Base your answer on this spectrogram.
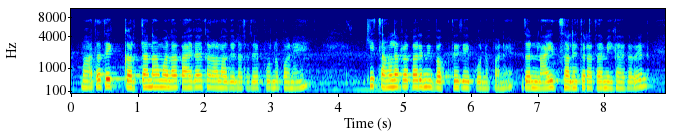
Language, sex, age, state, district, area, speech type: Marathi, female, 30-45, Maharashtra, Ahmednagar, urban, spontaneous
